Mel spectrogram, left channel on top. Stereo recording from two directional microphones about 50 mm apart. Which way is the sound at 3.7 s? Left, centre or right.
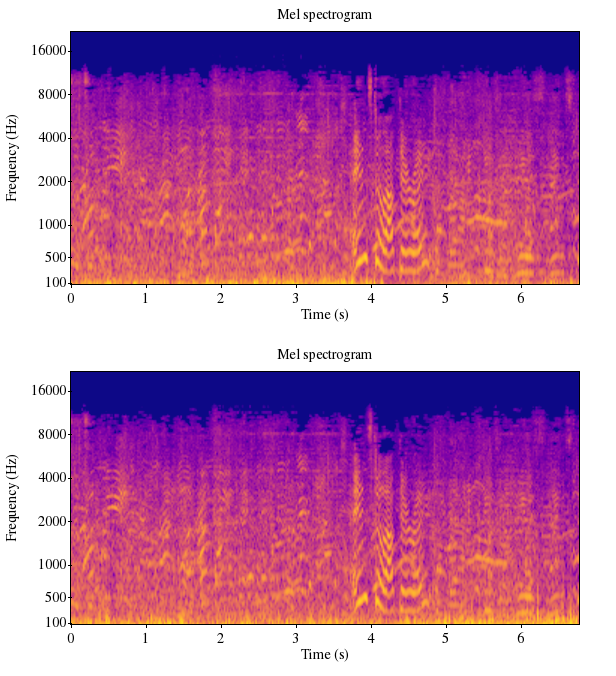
Left.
